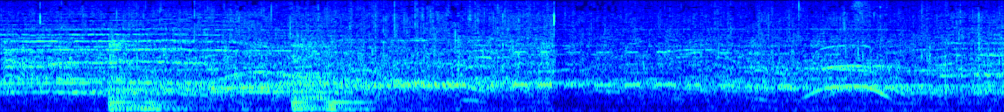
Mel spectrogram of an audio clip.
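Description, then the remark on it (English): A live crowd applauding and cheering, with a steady wash of clapping, scattered whoops and shouts, and a couple of brief voices rising above the noise. “Y'all sound good out there.”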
